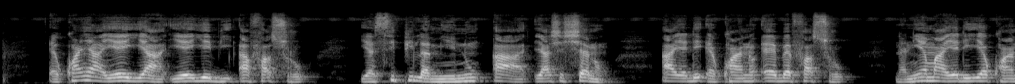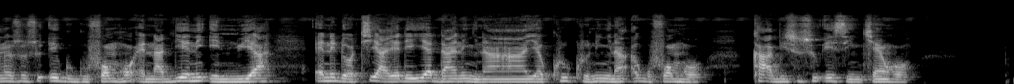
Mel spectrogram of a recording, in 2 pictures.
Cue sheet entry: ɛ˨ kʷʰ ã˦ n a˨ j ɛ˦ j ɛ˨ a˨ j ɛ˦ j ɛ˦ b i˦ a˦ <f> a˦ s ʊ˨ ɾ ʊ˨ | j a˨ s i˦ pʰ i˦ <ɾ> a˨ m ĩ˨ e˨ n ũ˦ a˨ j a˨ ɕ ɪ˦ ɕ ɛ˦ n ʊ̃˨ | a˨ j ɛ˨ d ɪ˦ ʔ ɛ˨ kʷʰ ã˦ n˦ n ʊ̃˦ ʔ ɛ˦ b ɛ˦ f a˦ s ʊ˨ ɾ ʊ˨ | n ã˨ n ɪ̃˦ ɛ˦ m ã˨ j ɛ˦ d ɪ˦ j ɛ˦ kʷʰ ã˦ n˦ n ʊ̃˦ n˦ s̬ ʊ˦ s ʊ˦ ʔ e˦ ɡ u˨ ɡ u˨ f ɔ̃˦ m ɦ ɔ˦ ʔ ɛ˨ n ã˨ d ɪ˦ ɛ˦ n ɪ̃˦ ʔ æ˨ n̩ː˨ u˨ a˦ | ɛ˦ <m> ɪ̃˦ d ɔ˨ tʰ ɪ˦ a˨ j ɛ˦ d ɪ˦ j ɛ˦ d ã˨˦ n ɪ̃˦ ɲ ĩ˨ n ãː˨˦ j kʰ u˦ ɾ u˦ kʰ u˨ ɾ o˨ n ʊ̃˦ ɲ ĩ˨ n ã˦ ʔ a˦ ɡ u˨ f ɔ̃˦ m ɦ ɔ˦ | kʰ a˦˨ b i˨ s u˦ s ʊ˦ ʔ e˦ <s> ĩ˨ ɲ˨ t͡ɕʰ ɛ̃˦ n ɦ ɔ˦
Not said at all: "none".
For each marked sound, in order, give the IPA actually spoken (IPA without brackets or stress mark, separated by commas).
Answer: f, l, n, s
